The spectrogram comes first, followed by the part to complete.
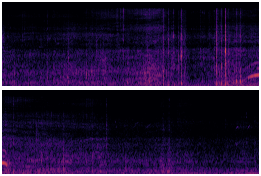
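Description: Skateboard wheels rolling over smooth concrete, with a few sharp clacks of the board about three to four and a half seconds in.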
